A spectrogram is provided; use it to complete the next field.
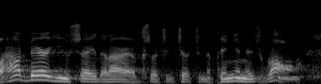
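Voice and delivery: swooping, indignant, outraged cartoon rooster voice. Acting out someone mad at being called out, in Foghorn Leghorn voice. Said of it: "that was my foghorn leghorn voice there".

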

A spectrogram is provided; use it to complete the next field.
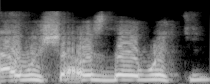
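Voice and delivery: put-on sobbing, very high-pitched and tearful. Retelling a video of a fan crying to the camera: imitating a crying fan. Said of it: "in full tears, crying".

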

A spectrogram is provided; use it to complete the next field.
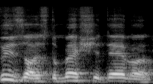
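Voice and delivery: accent coming out Russian. Asked to repeat an accent attempt, saying it again in a Russian-sounding accent. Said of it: "That actually sounds Russian".

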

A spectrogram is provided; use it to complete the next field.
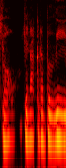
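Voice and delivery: hushed whisper. Retelling what the speaker whispered to him in the moment, whispering. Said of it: "I'm like whispering".

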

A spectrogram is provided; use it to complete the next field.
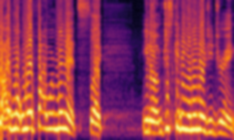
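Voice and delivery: acted annoyed voice, irritated and impatient. Retelling what they'd say to the man who locked the door, mock-irritated. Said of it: "I'd be kind of pissed".

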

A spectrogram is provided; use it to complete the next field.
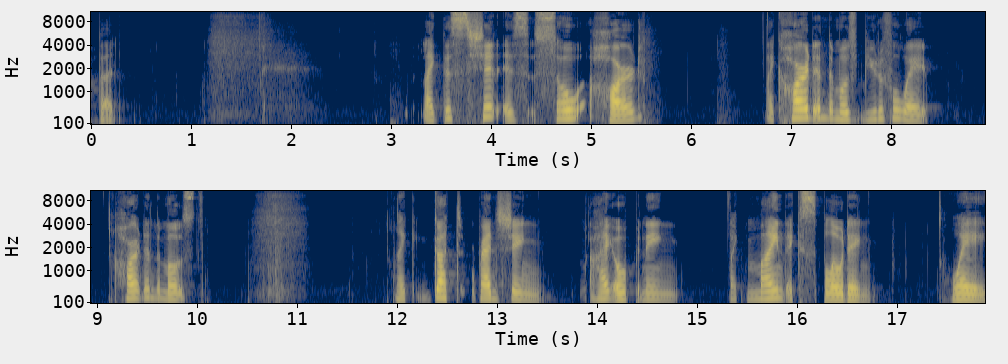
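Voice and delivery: tearful, crying while talking. Talking about a friend who does it all alone, crying while talking. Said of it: "I'm crying now".

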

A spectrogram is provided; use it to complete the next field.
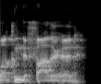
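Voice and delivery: put-on smug, smart-ass tone. Retelling a reply on a phone call, imitating a smart-ass tone. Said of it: "kinda like a smart ass".

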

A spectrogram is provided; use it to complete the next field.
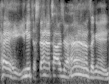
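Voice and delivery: aggressive high yell. Retelling how a man came around the corner at him, retelling a yell. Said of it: "start yelling and was like".

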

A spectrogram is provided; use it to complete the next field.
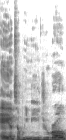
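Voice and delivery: plain

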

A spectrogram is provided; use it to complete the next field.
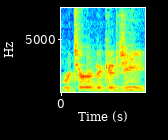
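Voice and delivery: very high-pitched yell in a character voice. Calling a companion back across the room: yelling in character. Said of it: "And then I yell to Accordia".

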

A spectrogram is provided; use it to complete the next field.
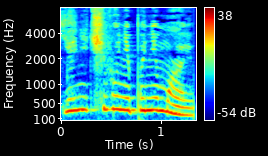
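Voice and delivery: high, stammering, fearful, frightened babble. A princess, pressed against a rock in fear, to the hunter; frightened babbling. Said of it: "пролепетала принцесса".

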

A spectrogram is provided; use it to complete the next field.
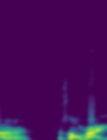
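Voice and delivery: high, slow, unimpressed tone. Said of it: "he said".

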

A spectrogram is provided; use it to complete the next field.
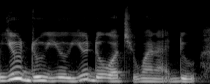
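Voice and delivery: ordinary delivery

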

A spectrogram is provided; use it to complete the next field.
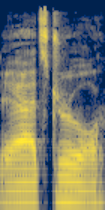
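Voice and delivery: mock drowsy, groggy, barely awake, half-asleep voice. Retelling being woken by his daughter, the speaker answers her: acting groggy. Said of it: "I groggily stated".

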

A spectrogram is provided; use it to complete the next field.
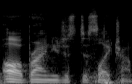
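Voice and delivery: plain

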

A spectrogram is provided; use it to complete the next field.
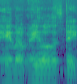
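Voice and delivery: bold, unafraid, fearless voice. Retelling asking someone out in eighth grade: imitating own eighth-grade self. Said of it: "This is eighth grade [name]".

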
